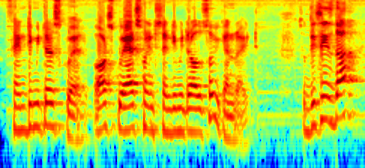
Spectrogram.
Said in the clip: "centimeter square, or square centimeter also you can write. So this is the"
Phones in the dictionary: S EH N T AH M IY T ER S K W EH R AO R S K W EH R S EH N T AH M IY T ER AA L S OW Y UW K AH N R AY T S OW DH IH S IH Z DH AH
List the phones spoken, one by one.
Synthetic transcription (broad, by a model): S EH N T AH M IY T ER S K W EH R AO R S K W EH R S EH N T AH M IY T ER AA L S OW Y UW K AH N R AY T S OW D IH S IH Z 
